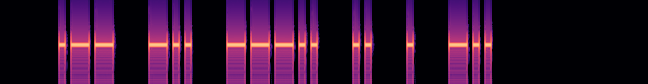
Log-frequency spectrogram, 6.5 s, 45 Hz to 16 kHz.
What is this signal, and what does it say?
Morse code, heard as a keyed tone, about 20 wpm, 700 Hz. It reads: W D 8 I E D
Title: 238 Lesson 38g - Letter q - Call Signs 20wpm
